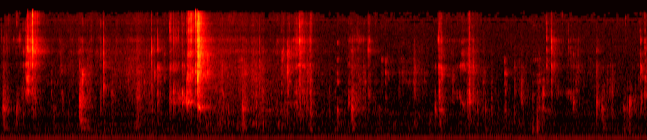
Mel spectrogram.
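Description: A person chewing toffee caramel popcorn: faint, irregular crunches, the loudest about two seconds in, growing fainter through the second half. The caramel coating gives a soft, mellow chew rather than a crisp snap.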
